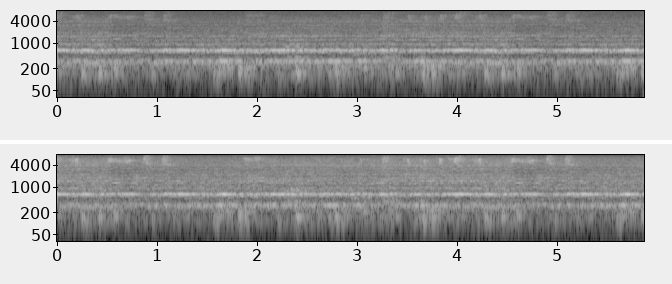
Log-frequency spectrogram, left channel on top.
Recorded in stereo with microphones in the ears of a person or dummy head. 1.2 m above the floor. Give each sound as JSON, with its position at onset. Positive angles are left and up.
{"t": 0.0, "sound": "an insect", "side_deg": -70, "distance_m": 3.0}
